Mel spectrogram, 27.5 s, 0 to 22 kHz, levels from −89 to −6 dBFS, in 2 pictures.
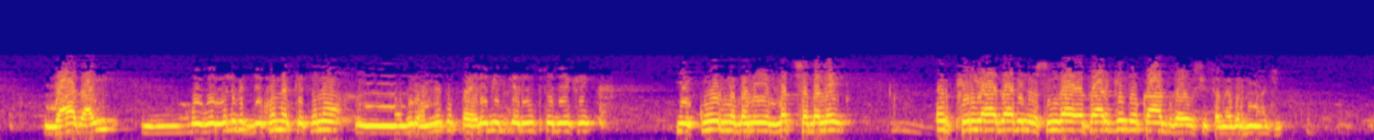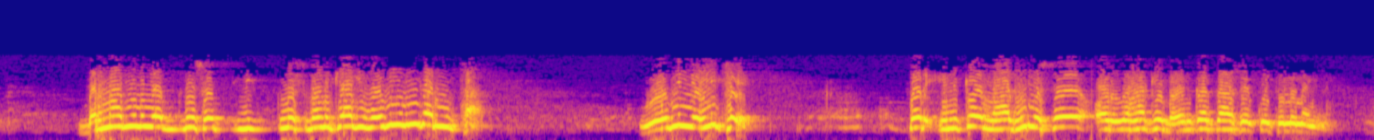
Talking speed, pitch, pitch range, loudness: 150 wpm, 270 Hz, 215-310 Hz, -9 LUFS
